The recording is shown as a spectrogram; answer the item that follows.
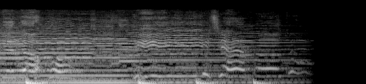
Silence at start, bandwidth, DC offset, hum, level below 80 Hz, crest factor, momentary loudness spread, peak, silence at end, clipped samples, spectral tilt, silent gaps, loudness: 0 s; 14 kHz; under 0.1%; none; -22 dBFS; 18 dB; 13 LU; 0 dBFS; 0.7 s; under 0.1%; -4.5 dB/octave; none; -18 LUFS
